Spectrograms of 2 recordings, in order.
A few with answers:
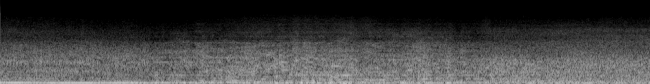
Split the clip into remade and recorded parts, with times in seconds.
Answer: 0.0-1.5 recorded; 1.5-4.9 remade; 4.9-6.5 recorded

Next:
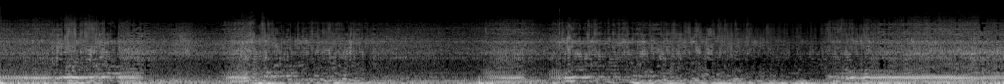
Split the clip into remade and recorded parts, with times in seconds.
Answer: 0.0-0.5 recorded; 0.5-1.2 remade; 1.2-2.5 recorded; 2.5-3.7 remade; 3.7-5.6 recorded; 5.6-8.7 remade; 8.7-10.0 recorded

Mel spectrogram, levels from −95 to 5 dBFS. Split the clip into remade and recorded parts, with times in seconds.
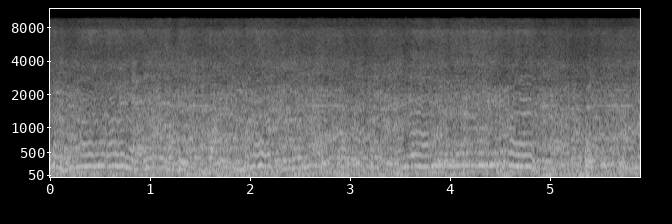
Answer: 0.0-5.9 remade

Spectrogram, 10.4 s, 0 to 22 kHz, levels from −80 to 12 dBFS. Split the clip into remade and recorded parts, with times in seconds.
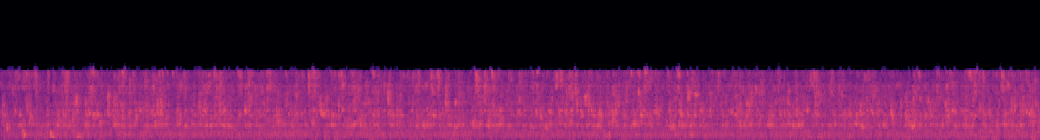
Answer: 0.0-1.6 remade; 1.6-2.6 recorded; 2.6-10.4 remade

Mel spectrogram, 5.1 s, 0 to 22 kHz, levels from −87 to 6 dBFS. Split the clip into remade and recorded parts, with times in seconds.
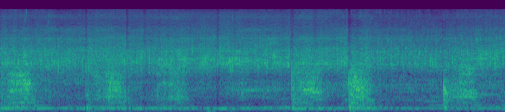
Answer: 0.0-0.5 recorded; 0.5-3.4 remade; 3.4-5.1 recorded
